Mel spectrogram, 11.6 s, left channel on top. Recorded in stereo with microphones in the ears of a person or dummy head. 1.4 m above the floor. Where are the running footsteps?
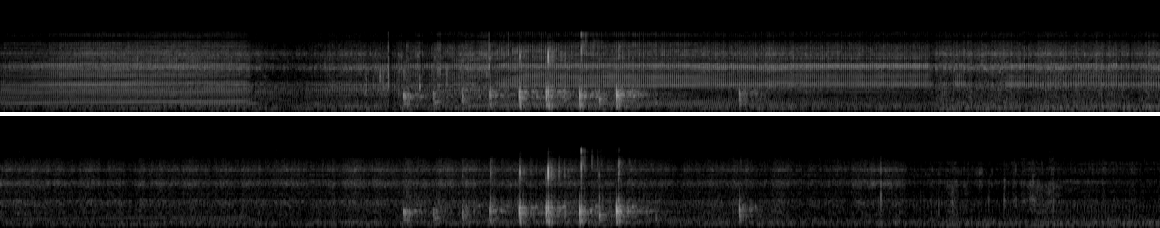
20° left (ahead or behind), 1.4 m; by 7.5 s 20° right (ahead or behind), 3 m.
